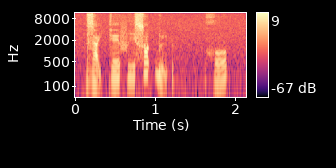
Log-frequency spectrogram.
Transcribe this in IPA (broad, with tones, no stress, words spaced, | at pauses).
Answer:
za̰˧˨j ke˨˦fi˧sɔ˦˥t̚ɓɨ̰˧˨mʔ | xo˨˦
